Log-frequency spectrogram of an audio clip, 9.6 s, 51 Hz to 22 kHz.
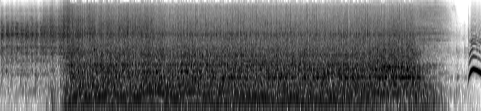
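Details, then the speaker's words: Turbo car on E85, first start after resetting the dual-sync distributor and correcting plug wire order: brief crank, then it catches and settles into a steady, deep, even run with no misfire or knock; normal start. "it started though yeah oh dude first start right up heck yeah that's awesome"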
